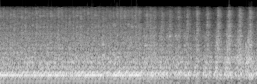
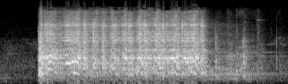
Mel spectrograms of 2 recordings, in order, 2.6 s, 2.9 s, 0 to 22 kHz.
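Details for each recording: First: 816 tractor idling out of gear after new loader hydraulic hoses were fitted: steady mid-pitched chatter with a constant hum, no misses or surges. Runs really good. Carburetor still to be worked on. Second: 816 tractor starts, runs ragged about 1.5 seconds, then fades and stalls; won't stay running. Fuel was spraying out the back of the fuel pump, which the owner plans to replace; link to the stall not confirmed.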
